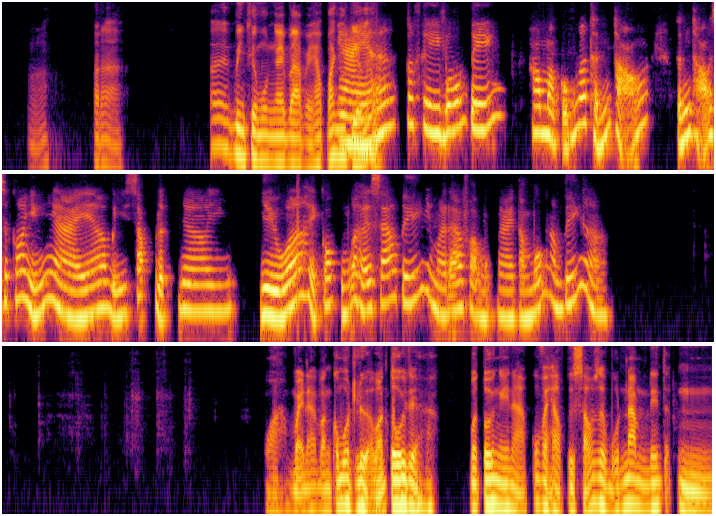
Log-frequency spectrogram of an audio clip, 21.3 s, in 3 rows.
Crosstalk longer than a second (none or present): none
